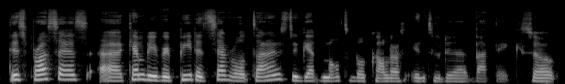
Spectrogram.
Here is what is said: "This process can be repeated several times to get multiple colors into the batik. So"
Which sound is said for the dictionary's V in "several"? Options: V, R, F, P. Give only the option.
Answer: V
